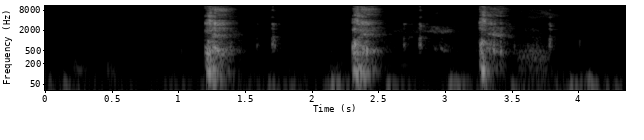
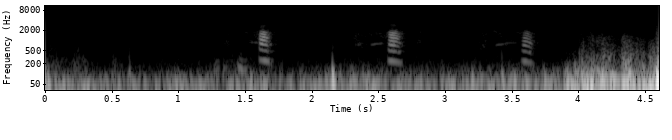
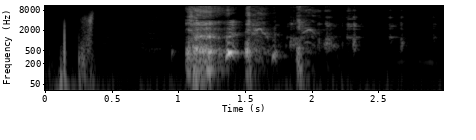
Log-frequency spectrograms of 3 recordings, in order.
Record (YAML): three_cough_length: 4.4 s
three_cough_amplitude: 9330
three_cough_signal_mean_std_ratio: 0.33
exhalation_length: 4.6 s
exhalation_amplitude: 32768
exhalation_signal_mean_std_ratio: 0.36
cough_length: 3.0 s
cough_amplitude: 8158
cough_signal_mean_std_ratio: 0.38
survey_phase: alpha (2021-03-01 to 2021-08-12)
age: 18-44
gender: Female
wearing_mask: 'No'
symptom_cough_any: true
symptom_new_continuous_cough: true
symptom_shortness_of_breath: true
symptom_diarrhoea: true
symptom_fatigue: true
smoker_status: Prefer not to say
respiratory_condition_asthma: false
respiratory_condition_other: false
recruitment_source: Test and Trace
submission_delay: 1 day
covid_test_result: Positive
covid_test_method: RT-qPCR
covid_ct_value: 25.3
covid_ct_gene: N gene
